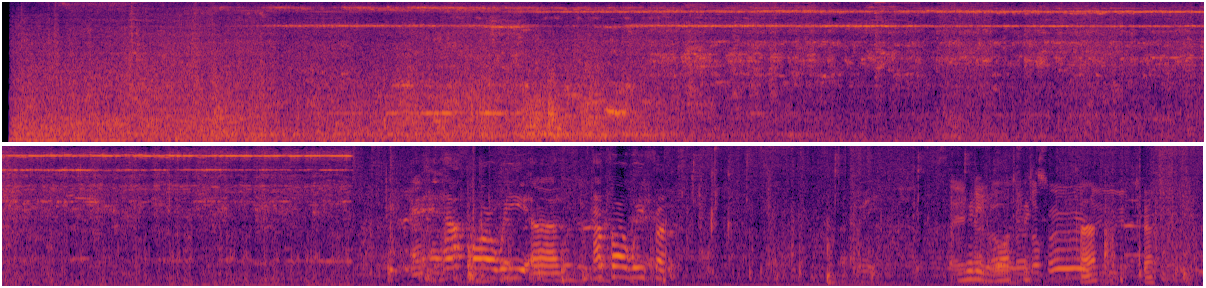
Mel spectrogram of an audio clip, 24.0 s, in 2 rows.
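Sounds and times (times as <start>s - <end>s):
freight train rumble: 0.1s - 15.3s
high-pitched metallic squeal: 1.2s - 15.6s.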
